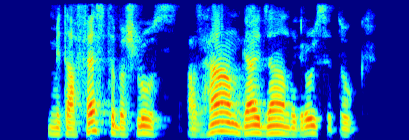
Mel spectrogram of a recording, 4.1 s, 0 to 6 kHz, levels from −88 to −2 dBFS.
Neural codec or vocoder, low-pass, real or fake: none; 5.4 kHz; real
